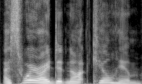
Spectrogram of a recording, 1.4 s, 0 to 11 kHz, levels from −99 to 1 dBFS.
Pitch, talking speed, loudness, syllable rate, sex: 195 Hz, 295 wpm, -16 LUFS, 5.3 syllables/s, female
